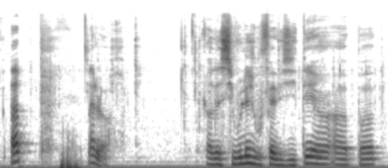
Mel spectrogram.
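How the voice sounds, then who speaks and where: A soft-spoken man amid audible room echo. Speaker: gaming youtuber. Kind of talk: let's play commentary. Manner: halting.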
